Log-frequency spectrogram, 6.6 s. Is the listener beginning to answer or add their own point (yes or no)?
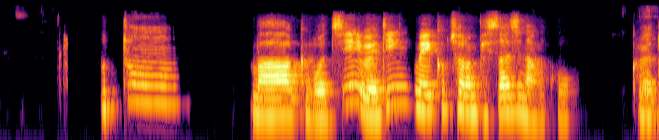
no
